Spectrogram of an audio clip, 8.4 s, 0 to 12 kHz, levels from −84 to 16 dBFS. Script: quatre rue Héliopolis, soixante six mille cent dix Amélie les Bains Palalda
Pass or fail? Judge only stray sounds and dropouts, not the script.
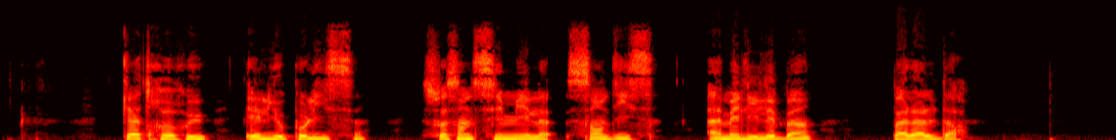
pass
